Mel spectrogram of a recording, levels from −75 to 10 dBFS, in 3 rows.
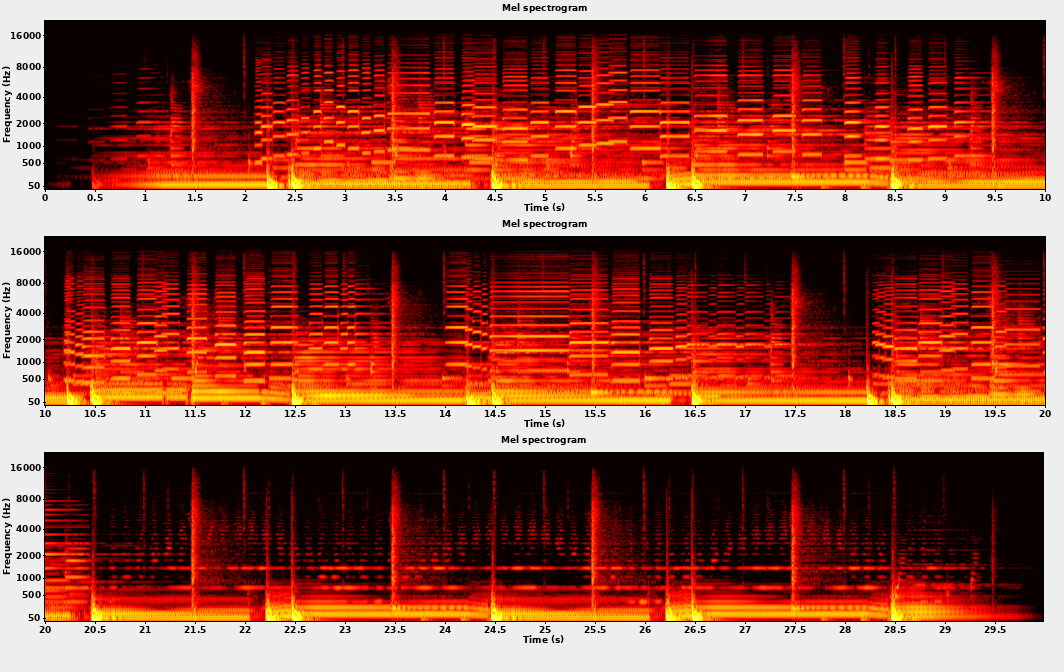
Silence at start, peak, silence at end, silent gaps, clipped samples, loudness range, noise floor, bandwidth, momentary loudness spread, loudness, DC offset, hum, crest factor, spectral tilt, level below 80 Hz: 0.45 s; 0 dBFS; 0.55 s; none; under 0.1%; 4 LU; -48 dBFS; 15 kHz; 9 LU; -17 LUFS; under 0.1%; none; 16 dB; -5 dB/octave; -18 dBFS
